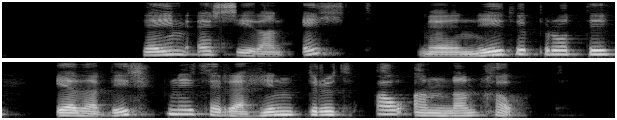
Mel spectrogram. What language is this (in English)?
Icelandic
